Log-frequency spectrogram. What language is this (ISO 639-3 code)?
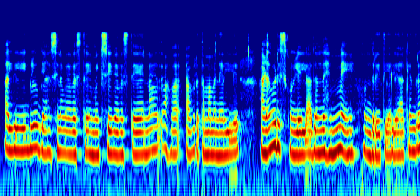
kan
